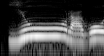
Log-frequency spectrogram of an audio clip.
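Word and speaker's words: Ю: 얘는 유라고 읽히는 모음입니다. 유예요. 마찬가지로 이중 모음이죠. 이 플러스 우, 유.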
